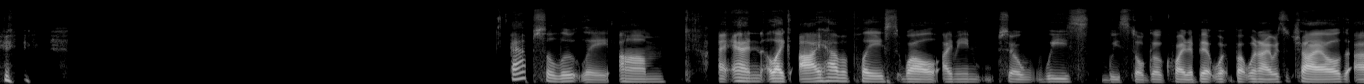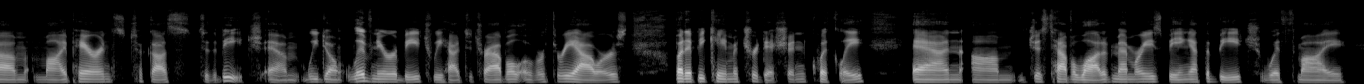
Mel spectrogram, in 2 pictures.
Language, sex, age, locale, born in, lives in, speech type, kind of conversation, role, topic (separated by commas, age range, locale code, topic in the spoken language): English, female, 50-54, en-US, United States, United States, conversation, unstructured, none, Where do you feel most at home, and why?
